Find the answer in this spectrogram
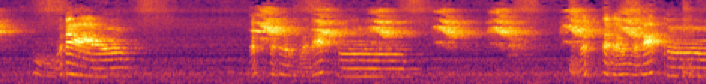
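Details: Talkative pet parrot mimicking phrases such as Aslam Alaikum and Allah ho: a series of nasal, strongly harmonic spoken syllables in four short bursts, rising and falling in pitch, in a quiet indoor setting.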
